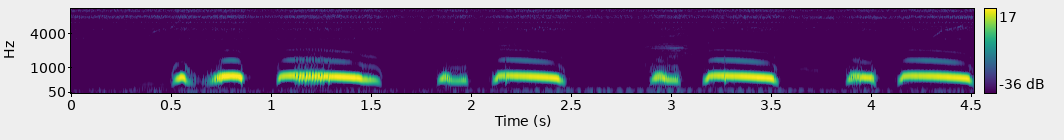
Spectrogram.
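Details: Zebra dove singing on meeting a wild bird with a good voice that will not come down to fight; loud cooing phrases, each a quick double note followed by a longer arched coo, repeated about every second and a half, with quiet low hum behind.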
